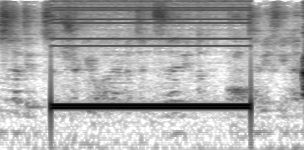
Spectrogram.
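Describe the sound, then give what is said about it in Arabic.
A telephone ringing tone while calling someone: a single steady, loud, mid-pitched tone holding for about two seconds, then cutting off abruptly. “خلني اتصل بو عبد الله.”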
